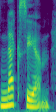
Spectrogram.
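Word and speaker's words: NXIVM: The organization operated under the name Nexium, pronounced as Nexium, and initially attracted thousands of participants, including successful professionals, actors, and wealthy individuals seeking self-improvement.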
